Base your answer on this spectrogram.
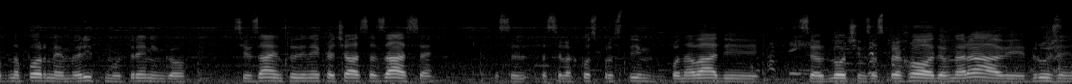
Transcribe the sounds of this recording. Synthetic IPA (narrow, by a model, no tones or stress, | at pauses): ɔd̪napoɾnɛmɾit̪mut̪ɾeːniŋɡɔw | siwzaːmɛmt̪uːd̪ineːkajt͡ʃaːsazaːsɛ | d̪asɛd̪asɛlaxkoːspɾɔst̪iːmpɔnaʋaːd̪isɛɔd̪loːt͡ʃimzaspɾɛxɔːd̪ɛwnaɾaːʋid̪ɾuːʒɛn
